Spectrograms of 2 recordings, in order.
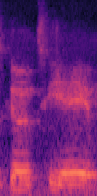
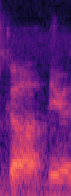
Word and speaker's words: Gauthier: that yeah that's uh that's how our french canadian family says is gautier but the americanized version is gothier that's how my family pronounces it but all right cool we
